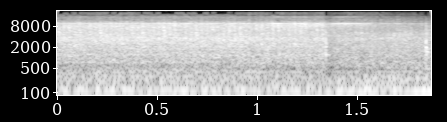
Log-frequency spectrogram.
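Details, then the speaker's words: 2003 Ford Explorer after alternator replacement and a test drive, charging 14.0–14.3 volts: steady, smooth low rumble at idle with no knocks, ticks or whine; the engine idles healthy. "So the alternator's working great. Everything sounds good. Charging."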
